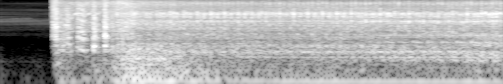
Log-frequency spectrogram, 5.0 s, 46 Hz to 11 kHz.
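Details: Tata Intra V30 diesel after repairing rodent-chewed wiring that caused a no-start with no dash supply: cranks briefly, catches within a second and settles into a steady, even diesel idle with regular clatter.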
